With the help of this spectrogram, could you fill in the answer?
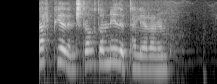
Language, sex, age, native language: Icelandic, female, 11, Icelandic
